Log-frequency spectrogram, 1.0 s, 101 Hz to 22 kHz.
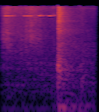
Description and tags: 0026 Metro ticket open
Metro ticket machine open the door
20120112
ticket, door, korea, metro, field-recording, seoul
